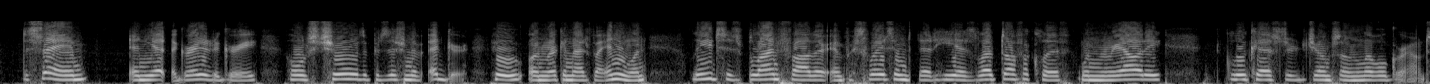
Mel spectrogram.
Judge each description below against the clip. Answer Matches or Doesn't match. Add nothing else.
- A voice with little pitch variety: Matches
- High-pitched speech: Matches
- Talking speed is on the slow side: Doesn't match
